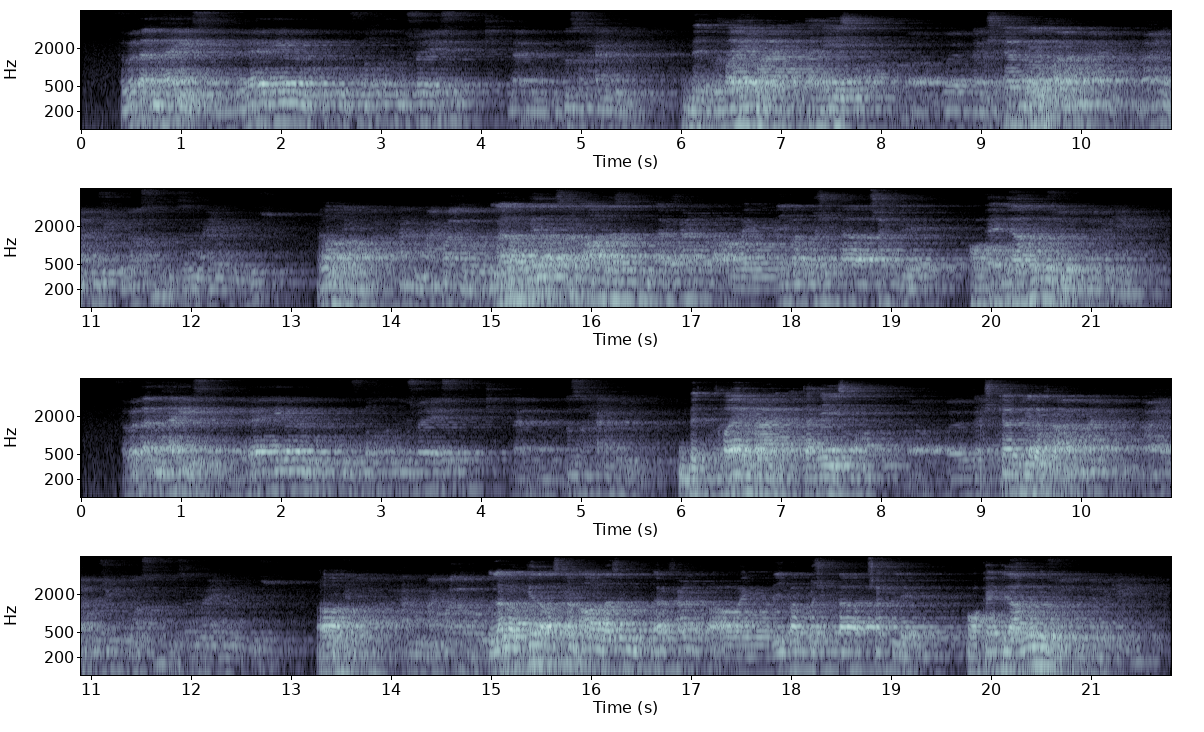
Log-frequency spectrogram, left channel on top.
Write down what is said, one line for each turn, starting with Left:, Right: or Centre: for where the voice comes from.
Left: فبدأ مهيس يعني القراية دي بدل ما كنت المفروض آخدها كل شوية أسود لا بقت بتظهر حاجة بيضاء
Right: بتغير
Left: فبدأ يعمل
Right: معاك
Left: ايه
Right: اه تهيس
Left: اه
Right: اه
Left: اه بدأ يتهيس
Right: مشكلة
Left: معاك
Right: كبيرة
Left: انا برضه
Right: فعلا
Left: على العموم معايا معايا البروجكت ده اصلا ما زال معايا ما رميتوش
Right: اه
Left: فانا ممكن ابقى احدد معاك وقت اوريه
Right: لا
Left: لك
Right: لو
Left: على ارض
Right: كده
Left: الواقع
Right: اصلا
Left: يعني
Right: اه لازم نتقابل فعلا نبقى يعني وريني بقى البروجكت ده بشكل واقعي
Left: بالظبط
Right: كده عملي
Left: انا شغاله قدامك يعني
